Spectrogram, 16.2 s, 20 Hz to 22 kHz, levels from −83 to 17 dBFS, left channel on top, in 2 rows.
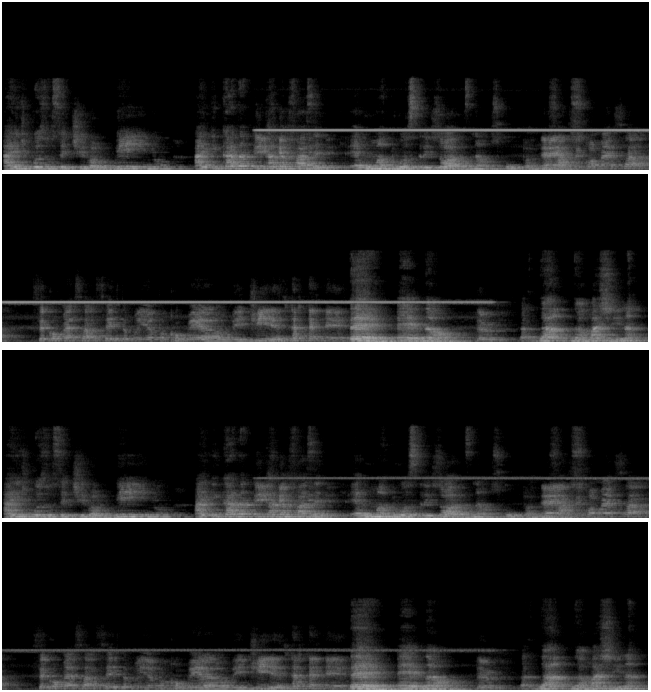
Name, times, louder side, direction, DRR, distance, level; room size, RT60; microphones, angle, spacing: voice 1, 0.0-2.1 2.4-4.1 4.3-7.1 12.4-13.8 14.6-16.0, equal, 45° left, -4 dB, 1.1 m, -29 dB
sound 1, 3.1-14.2, left 21 dB, 80° left, 0.4 m, -34 dB
voice 2, 3.1-3.6 6.7-8.1 8.5-12.4 14.0-14.2 15.2-15.4, left 1 dB, 15° left, -2 dB, 0.8 m, -37 dB
4.7 x 2.3 x 4.2 m, 0.91 s
head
